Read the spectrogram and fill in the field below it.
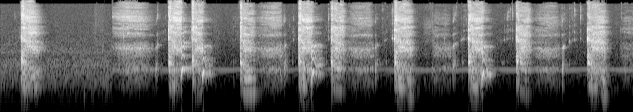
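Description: A child gives about nine harsh, rough coughs with breaths between them, a chesty cough from a common cold.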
